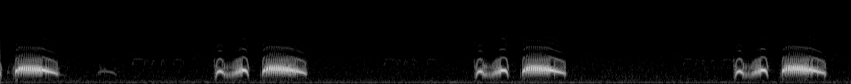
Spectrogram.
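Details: Spotted dove cooing: a lone falling coo, then three full phrases spaced about two and a half seconds apart, each a brief two-note lead-in and a long mellow downward coo.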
